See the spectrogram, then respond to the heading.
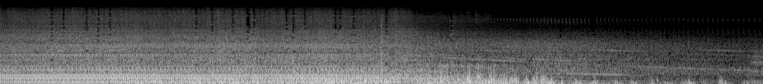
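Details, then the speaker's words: Ingersoll Rand 5 hp single-stage twin-cylinder 60-gal air compressor for a plasma-table air system: loud even motor drone with steady hum from a cooler fan wired to cycle with the compressor motor, then smooth wind-down. Normal running. "so that's set up to cycle with the compressor motor so whenever it's running the cooling fan will run at the same time"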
